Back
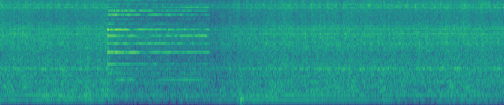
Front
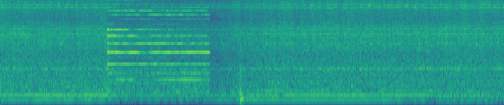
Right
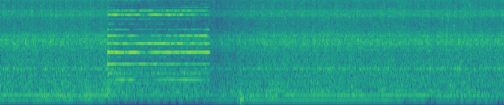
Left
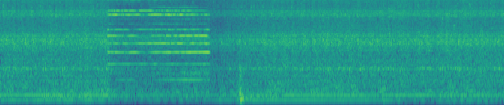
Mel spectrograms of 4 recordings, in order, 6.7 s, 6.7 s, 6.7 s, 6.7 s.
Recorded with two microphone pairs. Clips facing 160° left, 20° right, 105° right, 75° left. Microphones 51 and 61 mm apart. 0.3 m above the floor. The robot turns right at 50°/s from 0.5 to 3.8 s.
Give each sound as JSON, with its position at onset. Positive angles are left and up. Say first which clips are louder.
{"t": 1.4, "sound": "a violin", "louder": "front 4 dB, right 12 dB", "azimuth_deg": -85}
{"t": 2.9, "sound": "a cupboard door", "louder": "front 3 dB, left 2 dB", "azimuth_deg": 15}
